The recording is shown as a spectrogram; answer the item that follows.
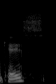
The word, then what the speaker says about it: Kees: Hi, I'm I'm Case. Uh, it's spelled funny, but it's pronounced case.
